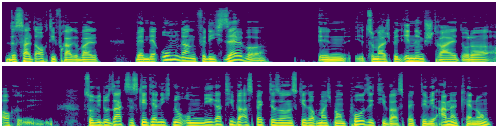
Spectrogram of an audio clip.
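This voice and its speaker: A laid-back man chatting on a podcast in a slangy, easygoing way, now and then acting out what people say. His voice sits at an ordinary middle pitch. The recording is dry and close, with no room sound. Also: animated, normal speed, a little mellow, no echo. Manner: laid-back, slangy, acts out quoted lines. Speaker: podcast co-host. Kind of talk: casual chat.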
